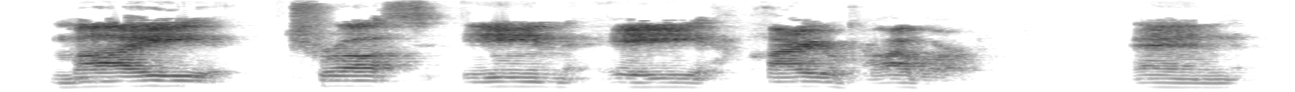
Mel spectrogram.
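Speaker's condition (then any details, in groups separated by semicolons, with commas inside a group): Brain injury; affects how he talks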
